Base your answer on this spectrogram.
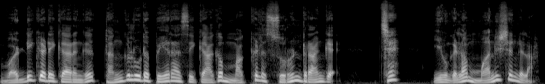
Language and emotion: Tamil, disgusted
